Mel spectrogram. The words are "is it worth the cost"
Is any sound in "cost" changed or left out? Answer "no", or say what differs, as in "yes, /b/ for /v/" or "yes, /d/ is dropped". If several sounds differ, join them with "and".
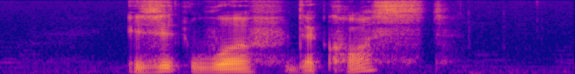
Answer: no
